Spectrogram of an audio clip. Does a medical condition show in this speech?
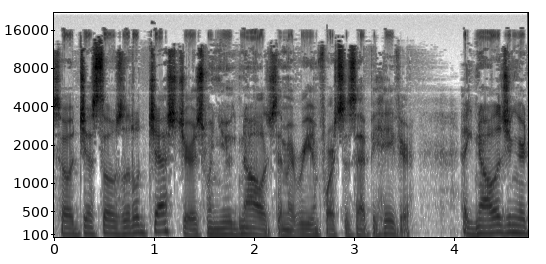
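No.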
